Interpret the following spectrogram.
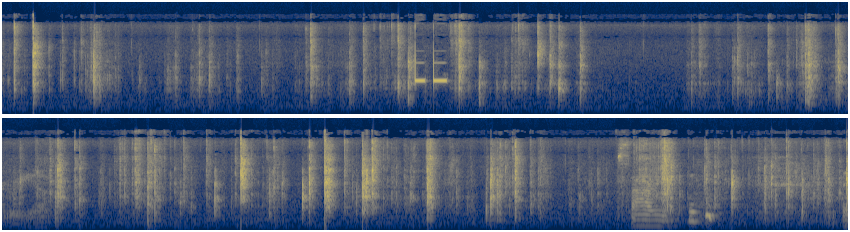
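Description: Stiff plastic packaging of a pack of false eyelashes being pried and worked open by hand: irregular clicks and crackles of the plastic, with a short squeak about four seconds in, the pack proving hard to open.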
